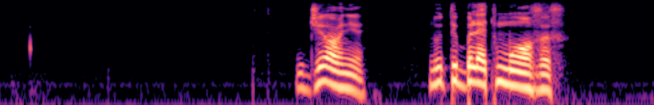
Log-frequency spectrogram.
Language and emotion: Russian, angry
